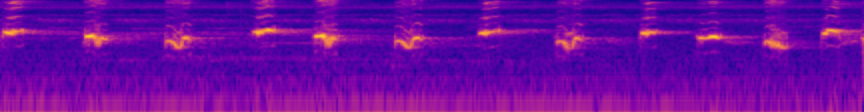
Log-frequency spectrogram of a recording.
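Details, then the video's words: Yellow-vented bulbul with a quick chain of whistled, down-slurred chirps at a steady pace, about three a second, in its unique varied song. "Burung trucuk unik suara aneh"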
